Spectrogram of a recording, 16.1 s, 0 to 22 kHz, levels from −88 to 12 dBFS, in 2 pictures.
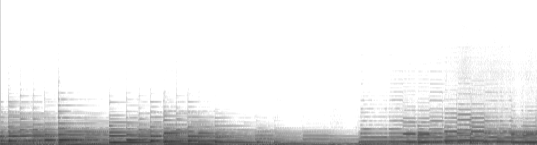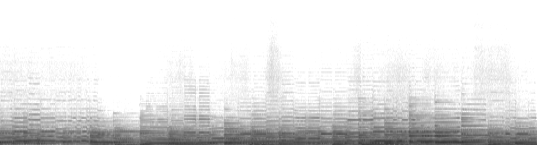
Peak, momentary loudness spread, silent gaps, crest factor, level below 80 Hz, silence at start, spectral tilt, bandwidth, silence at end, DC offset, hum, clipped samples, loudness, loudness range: -2 dBFS; 12 LU; none; 14 dB; -44 dBFS; 0 s; -9 dB/octave; 6.6 kHz; 0 s; under 0.1%; none; under 0.1%; -17 LUFS; 8 LU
